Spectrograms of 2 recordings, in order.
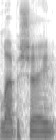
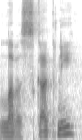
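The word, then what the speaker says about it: Labuschagne: just say whatever's easiest so not lab oisin but love a skug knee and I'm doing my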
